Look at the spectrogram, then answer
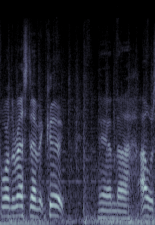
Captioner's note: none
